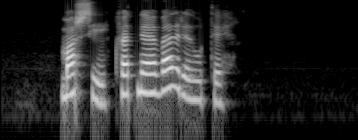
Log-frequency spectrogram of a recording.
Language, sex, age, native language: Icelandic, female, 30-39, Icelandic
